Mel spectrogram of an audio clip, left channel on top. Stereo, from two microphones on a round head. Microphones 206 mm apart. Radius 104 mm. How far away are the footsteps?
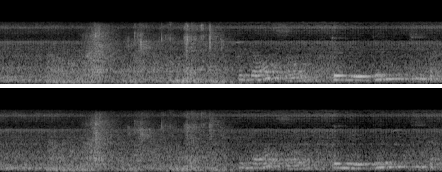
About 2.5 m.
